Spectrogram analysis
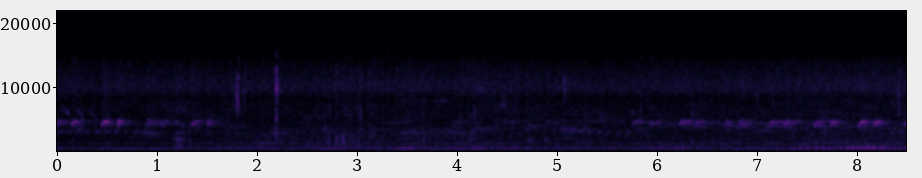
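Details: Common toads and various frog species crowding and jostling in a spawning pond with spawn clumps and strings: a dense low croaking chorus, continuous and murmuring, with rapid high ticking pulses repeating in short bursts above it.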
